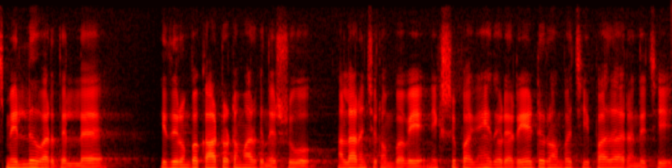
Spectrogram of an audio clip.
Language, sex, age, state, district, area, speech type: Tamil, male, 18-30, Tamil Nadu, Viluppuram, urban, spontaneous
